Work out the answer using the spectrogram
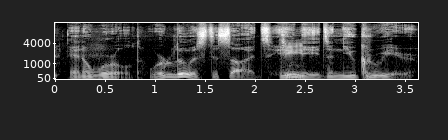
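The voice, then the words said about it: Movie trailer announcer voice. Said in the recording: “Be like that guy, the movie guy, the one that does like all the previews.”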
